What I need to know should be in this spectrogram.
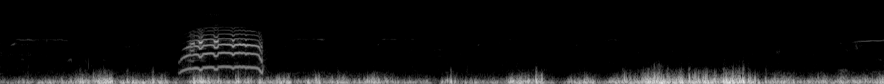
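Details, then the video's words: Domestic cat giving a single drawn-out, slightly wavering meow lasting under a second, set against a steady low rumbling background. "30 minutes of Cats' Meow"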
